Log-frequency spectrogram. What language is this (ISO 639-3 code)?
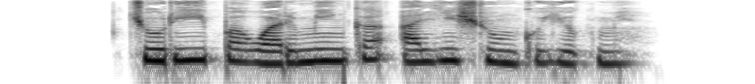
qxa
